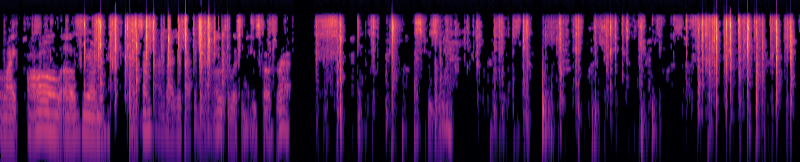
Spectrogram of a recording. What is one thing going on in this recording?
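Playing cards riffle and shuffle in hands.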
